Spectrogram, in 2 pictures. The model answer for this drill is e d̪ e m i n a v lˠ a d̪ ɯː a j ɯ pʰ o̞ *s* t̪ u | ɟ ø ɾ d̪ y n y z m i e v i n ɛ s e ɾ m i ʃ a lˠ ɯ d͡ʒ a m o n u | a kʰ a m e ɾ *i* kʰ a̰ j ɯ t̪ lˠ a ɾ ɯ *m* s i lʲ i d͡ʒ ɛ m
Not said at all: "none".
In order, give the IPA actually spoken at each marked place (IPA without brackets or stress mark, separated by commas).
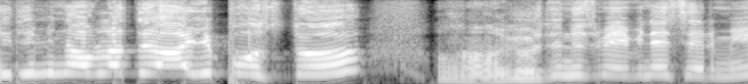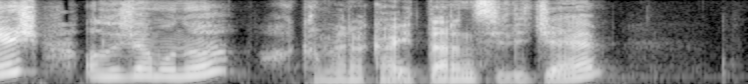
s, a, n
